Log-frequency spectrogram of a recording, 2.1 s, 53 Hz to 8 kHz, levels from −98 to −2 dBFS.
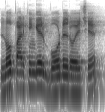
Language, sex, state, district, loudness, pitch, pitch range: Bengali, male, West Bengal, Jhargram, -20 LUFS, 145 Hz, 130-155 Hz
